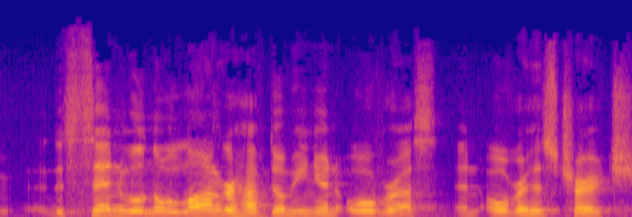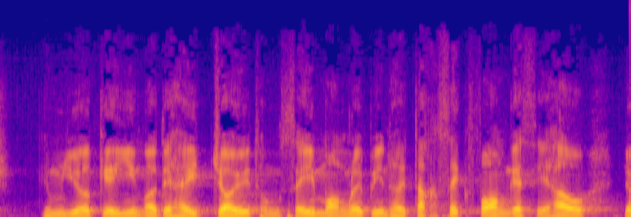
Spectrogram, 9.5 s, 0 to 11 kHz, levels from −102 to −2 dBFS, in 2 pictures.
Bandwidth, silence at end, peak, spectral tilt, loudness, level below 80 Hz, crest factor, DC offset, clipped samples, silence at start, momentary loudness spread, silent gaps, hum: 9 kHz; 0 s; 0 dBFS; -7 dB/octave; -22 LUFS; -58 dBFS; 22 dB; under 0.1%; under 0.1%; 0.45 s; 15 LU; none; none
